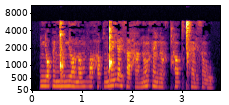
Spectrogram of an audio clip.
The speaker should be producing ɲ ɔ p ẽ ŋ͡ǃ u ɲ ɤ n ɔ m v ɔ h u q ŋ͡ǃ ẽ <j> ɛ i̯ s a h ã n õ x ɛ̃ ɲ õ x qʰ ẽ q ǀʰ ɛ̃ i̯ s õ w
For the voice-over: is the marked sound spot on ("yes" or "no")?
yes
